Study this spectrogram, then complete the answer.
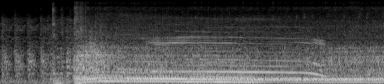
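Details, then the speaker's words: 2023 Chevrolet Corvette C8 V8 being rebuilt after a wreck, stock exhaust: starter catches and engine fires hard into a strong, even, deep idle with a slight blip; sounds healthy. "give it a right dang D sounds sick insane man just like that with the stock exhaust"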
